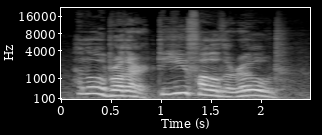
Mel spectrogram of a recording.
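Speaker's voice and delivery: put-on young voice, loud and friendly. Game master voices a young tiefling stepping in front of the procession to greet Warden. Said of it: "a young tiefling sort of steps in front".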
